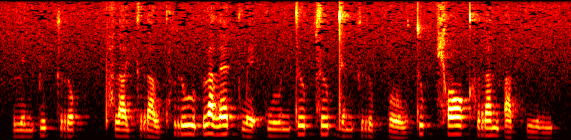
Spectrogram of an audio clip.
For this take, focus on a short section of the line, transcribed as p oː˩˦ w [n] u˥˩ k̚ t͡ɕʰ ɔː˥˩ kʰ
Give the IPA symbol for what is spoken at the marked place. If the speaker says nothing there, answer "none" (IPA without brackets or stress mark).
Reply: t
